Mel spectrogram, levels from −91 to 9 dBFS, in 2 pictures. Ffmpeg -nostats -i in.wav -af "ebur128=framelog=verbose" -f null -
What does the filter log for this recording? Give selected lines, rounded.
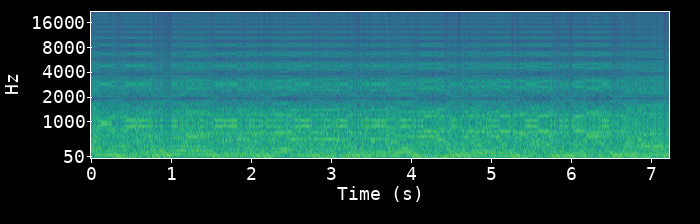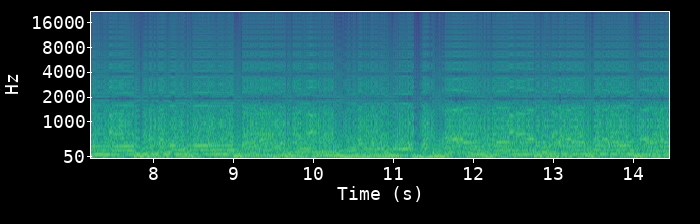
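Integrated loudness:
  I:         -16.5 LUFS
  Threshold: -26.5 LUFS
Loudness range:
  LRA:         0.8 LU
  Threshold: -36.6 LUFS
  LRA low:   -17.0 LUFS
  LRA high:  -16.2 LUFS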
